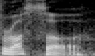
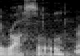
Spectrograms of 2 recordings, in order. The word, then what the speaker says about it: Rosso: It's pronounced Rosso, which is Italian for red. – Okay. – Most people who can't pronounce it just say Russell.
